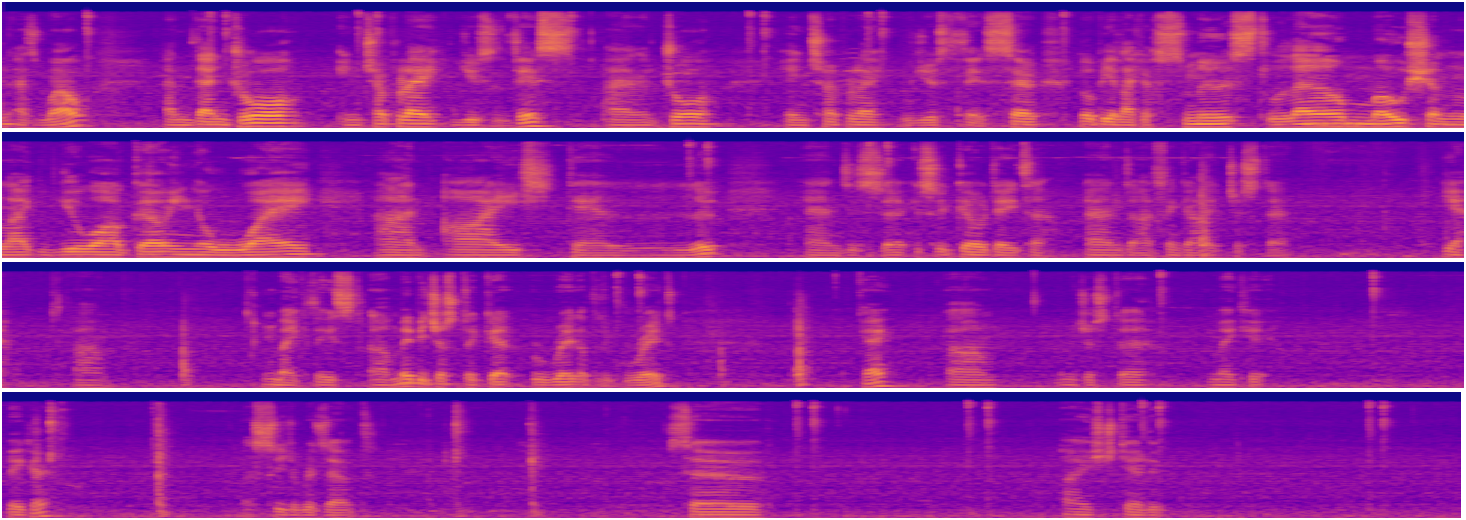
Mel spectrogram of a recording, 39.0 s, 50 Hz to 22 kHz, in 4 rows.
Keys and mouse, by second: 1.3-2.5 drag, 3.6 click, 5.0 click, 7.0 click, 14.3-15.6 drag, 23.5 click, 27.2-28.8 drag, 29.6 shift+middle click, 34.5 click, 35.7 click, 36.8 click, 38.4-38.9 drag.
